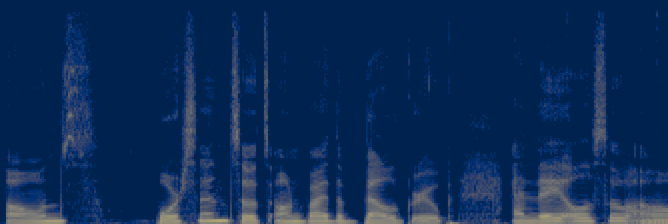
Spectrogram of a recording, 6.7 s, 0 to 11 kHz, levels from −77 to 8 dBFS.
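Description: Speech, and the whole thing plays back slow and low, about 0.69x speed and roughly six and a half semitones down, the classic wrong sample rate sound, which fits 32 kHz material being played at 22 kHz.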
